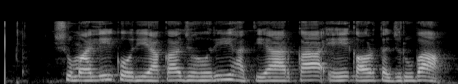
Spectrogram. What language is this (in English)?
Urdu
